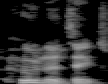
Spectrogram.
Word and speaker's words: Who-natics: I previously informed the researcher that it's Who-natics rhymes with lunatics, not fanatics, right?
